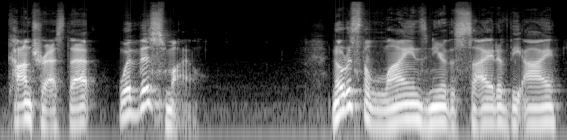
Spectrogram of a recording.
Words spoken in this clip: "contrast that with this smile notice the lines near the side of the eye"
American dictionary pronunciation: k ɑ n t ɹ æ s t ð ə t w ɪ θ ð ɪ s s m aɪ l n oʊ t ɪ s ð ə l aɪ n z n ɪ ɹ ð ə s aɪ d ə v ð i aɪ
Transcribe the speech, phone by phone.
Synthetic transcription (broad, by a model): k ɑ n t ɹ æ s t ð ə t w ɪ ð ɪ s s m aɪ l n oʊ t ɪ s ð ə l aɪ n z n ɪ ɹ ð ə s aɪ d ə v ð i aɪ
